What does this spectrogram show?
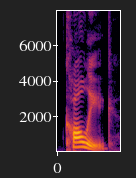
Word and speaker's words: colleague: colleague colleague yes colleague many of my students struggle with this they say colleague or they say call you or something because the spelling of this word is really really strange there's that g-u-e at the end or more commonly i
